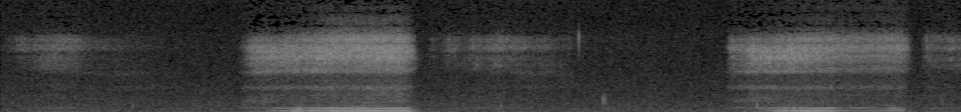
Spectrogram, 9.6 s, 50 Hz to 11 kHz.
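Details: Sleeping pit bull puppy snoring: slow, rough, hissing snores on each in-breath, about 14 a minute, with quiet out-breaths between.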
